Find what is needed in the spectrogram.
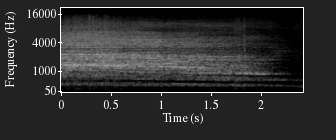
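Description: A class of young children calling out a long, drawn-out "goodbye" together, many voices held at once, fading away at the end.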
